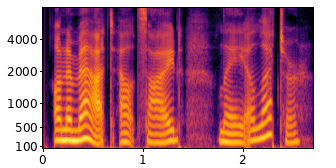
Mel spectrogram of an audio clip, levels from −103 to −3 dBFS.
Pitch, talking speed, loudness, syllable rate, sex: 210 Hz, 155 wpm, -18 LUFS, 5.0 syllables/s, female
